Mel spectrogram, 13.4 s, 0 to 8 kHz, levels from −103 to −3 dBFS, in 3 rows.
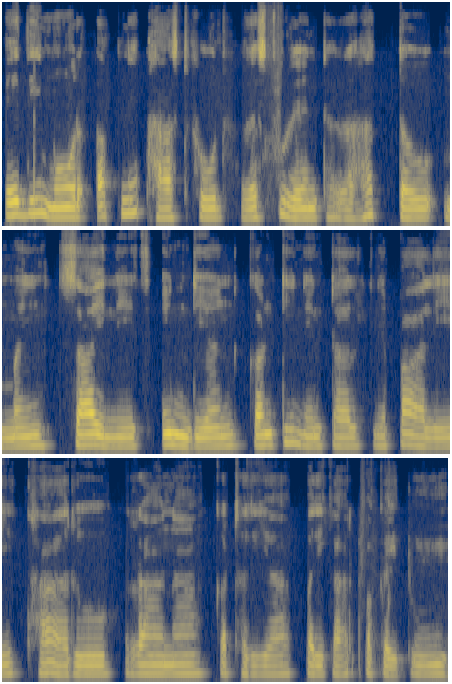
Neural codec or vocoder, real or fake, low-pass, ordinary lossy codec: none; real; none; none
